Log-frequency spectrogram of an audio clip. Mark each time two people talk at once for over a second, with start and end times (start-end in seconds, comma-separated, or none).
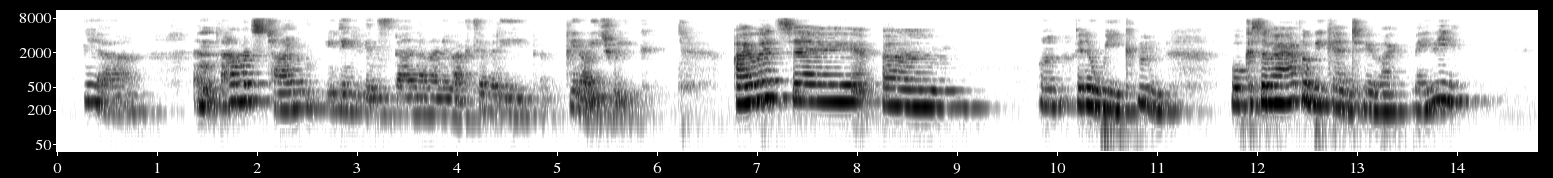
none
